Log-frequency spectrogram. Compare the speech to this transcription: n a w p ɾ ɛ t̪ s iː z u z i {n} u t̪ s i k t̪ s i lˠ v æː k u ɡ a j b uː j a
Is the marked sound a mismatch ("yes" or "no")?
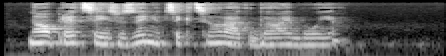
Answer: yes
